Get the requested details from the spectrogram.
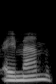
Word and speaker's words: Amen: Now you're involved in something called Change Your Brain Foundation with Dr. Amen. Is that how you pronounce it? – Yeah.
